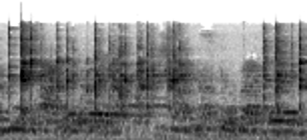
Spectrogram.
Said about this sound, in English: Let me just get this honey off the spoon.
